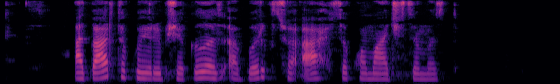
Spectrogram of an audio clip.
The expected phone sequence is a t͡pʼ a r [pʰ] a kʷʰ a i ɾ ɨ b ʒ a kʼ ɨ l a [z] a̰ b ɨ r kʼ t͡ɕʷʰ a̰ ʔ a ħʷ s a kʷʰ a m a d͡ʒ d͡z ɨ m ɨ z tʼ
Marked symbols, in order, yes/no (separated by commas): no, yes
